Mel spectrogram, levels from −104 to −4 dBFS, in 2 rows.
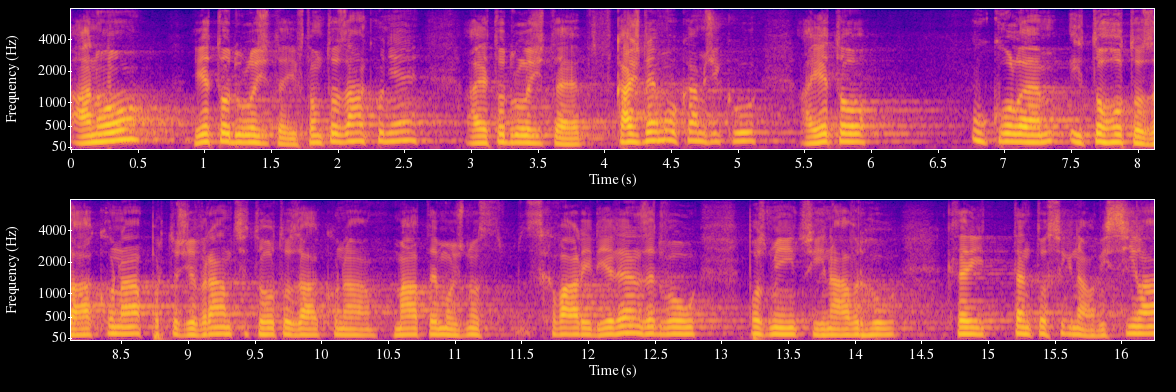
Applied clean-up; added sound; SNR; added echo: none; none; none; none.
